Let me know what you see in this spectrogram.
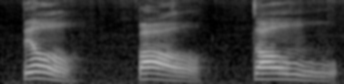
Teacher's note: An L that occurs after a vowel is a velarized L. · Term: dark L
